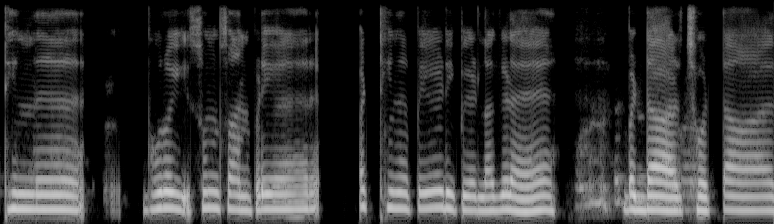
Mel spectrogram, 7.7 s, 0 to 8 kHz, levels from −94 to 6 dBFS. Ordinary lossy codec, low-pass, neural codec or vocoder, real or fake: none; 7.2 kHz; codec, 16 kHz, 6 kbps, DAC; fake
